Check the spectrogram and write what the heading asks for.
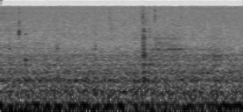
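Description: A steady low background hum with a faint short tick about one and a half seconds in.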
